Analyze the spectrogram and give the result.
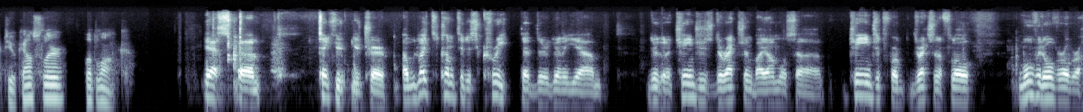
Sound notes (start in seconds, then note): none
